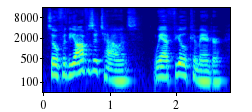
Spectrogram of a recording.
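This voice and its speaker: A man with a fairly high, fairly bright voice hosts a tabletop game tutorial, speaking briskly with a sing-song lilt. He walks through the game step by step in a casual, conversational way, partly reading the rules aloud.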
